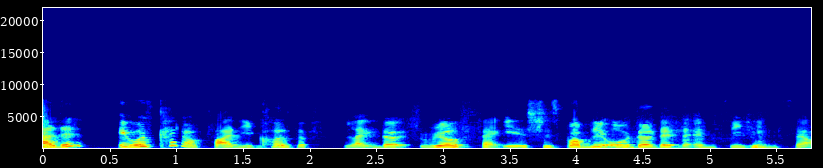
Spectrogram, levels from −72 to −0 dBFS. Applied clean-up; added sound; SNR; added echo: neural mask model RNNoise.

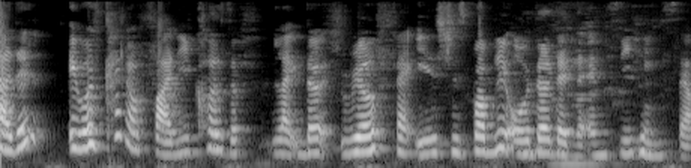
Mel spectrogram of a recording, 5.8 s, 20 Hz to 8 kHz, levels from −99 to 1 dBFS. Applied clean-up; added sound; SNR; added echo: classical method log-MMSE.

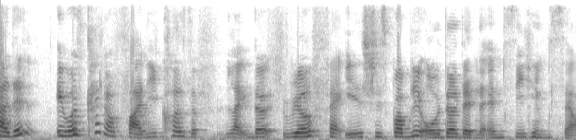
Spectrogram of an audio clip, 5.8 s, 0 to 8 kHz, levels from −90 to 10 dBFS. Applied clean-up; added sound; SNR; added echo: none; none; none; none.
